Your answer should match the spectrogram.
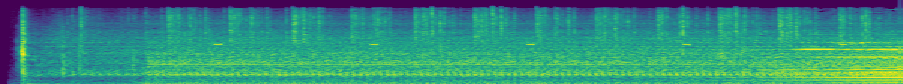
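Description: Vintage film-leader countdown sound effect: a steady low projector-like hum with scattered crackle and pops, and a faint tick about once a second. It ends in a short high beep near the end.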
